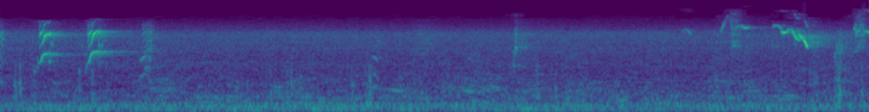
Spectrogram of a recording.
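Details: High, thin squeals from a newborn baby monkey in Cambodia, born in tall trees: two sharp peeps at the start, then a quiet gap, then a cluster of piercing descending squeaks near the end, with faint low background rumble.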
